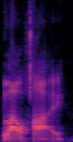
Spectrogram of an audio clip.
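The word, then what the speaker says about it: Blåhaj: How do you pronounce it again? Blauhigh.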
